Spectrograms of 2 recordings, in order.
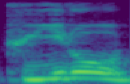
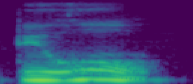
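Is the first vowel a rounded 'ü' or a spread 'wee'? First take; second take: spread wee; rounded ü. First: The first vowel glides into a spread 'wee' sound. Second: The first vowel is a steady rounded 'ü' sound. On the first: The speaker calls it wrong. "흔히 뷔로, 뷔로 이렇게 하는데 그게 아니라" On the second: The speaker calls it right. "그게 아니라 뷰로"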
